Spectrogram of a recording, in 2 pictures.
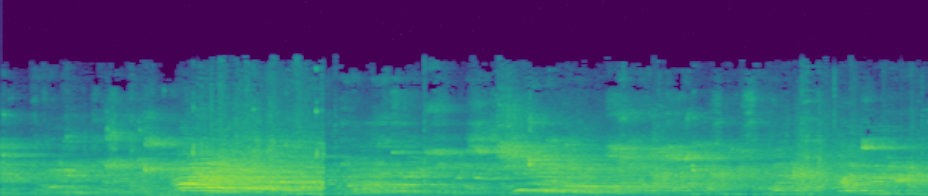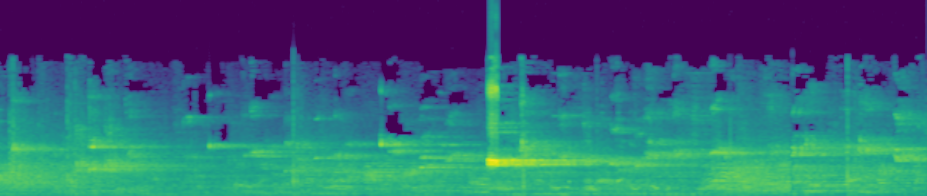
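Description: Indoor basketball game: a basketball bouncing on the gym floor amid players' voices calling out, in a large echoing hall. A sudden short high-pitched tone about fourteen seconds in is the loudest moment.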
